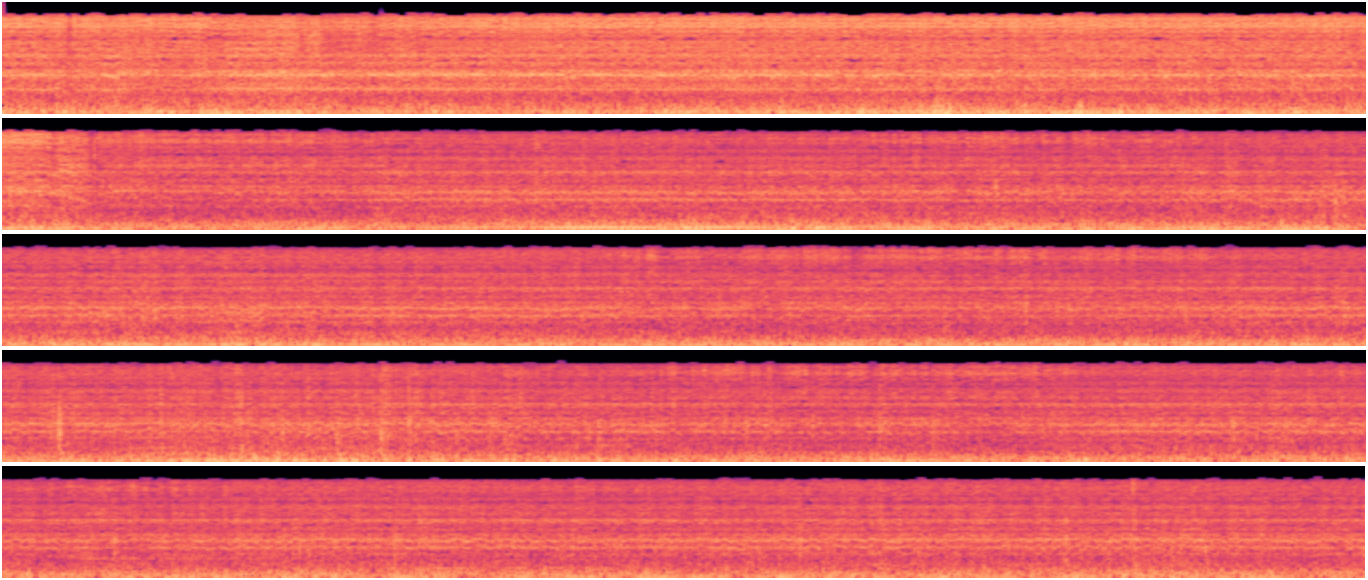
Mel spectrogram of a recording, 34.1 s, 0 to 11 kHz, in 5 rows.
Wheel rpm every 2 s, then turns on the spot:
160, 160, 160, 130, 70, 70, 70, 60, 70, 70, 70, 70, 70, 70, 70, 70, 70.
none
